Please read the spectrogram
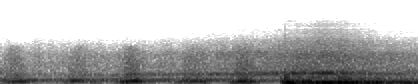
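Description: Intro logo sound design: soft, low pulses, a little under two a second, over a faint steady hum. About three seconds in, a deep rumbling boom comes in and carries on past the end.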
